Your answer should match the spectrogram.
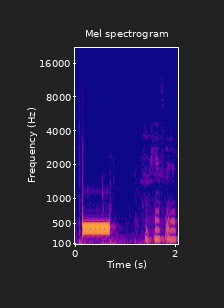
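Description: Telephone line tone: one brief, steady two-note tone lasting about half a second as the call line switches to the next caller.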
